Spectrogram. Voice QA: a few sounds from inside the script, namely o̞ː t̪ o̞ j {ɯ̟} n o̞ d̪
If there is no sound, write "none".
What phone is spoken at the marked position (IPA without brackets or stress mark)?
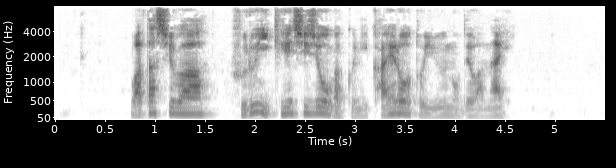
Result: ɯ̟ː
